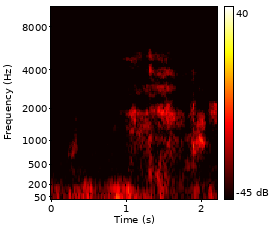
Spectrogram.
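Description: Near silence: room tone, with faint breath and mouth sounds about a second in.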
